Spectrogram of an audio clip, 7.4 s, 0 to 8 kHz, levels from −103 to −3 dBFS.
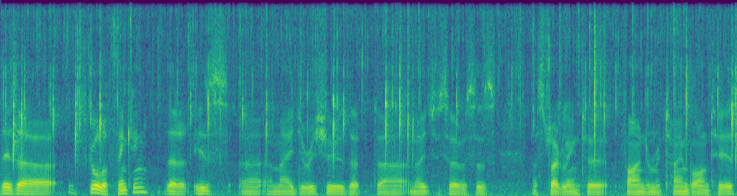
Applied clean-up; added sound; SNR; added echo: none; Stream; 11 dB; none.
